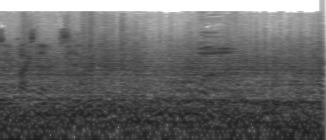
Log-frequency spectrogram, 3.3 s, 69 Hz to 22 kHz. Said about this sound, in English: Oh, my goodness. Listen to the roar of the BE-3 engine. We are just about to pass through Max Q, maximum dynamic pressure.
